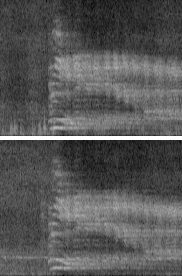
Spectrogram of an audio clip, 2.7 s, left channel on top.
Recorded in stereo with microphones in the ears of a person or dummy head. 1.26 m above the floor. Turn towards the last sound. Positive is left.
turn(degrees=-30)  # may be behind; listen again after turning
